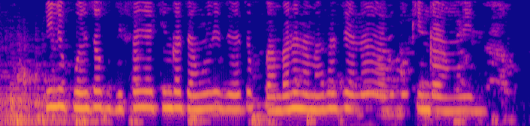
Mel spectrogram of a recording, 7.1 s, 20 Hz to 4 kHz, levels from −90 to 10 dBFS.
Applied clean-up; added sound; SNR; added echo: classical method Wiener filter.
